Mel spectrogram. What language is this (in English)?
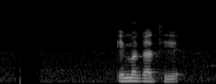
Sinhala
